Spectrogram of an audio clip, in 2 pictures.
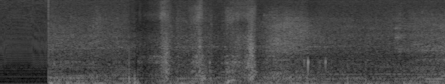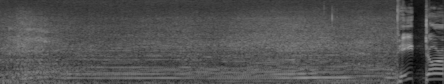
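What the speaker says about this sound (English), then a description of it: "Nick Offerman in that Nova and Pete in that Camaro." A drag-racing Chevrolet Nova and Camaro launch down the strip at the Rocky Mountain Nationals with a sudden loud engine roar, then rising revving through the gears as the cars pull away, with a commentator talking over them.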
